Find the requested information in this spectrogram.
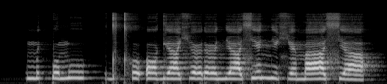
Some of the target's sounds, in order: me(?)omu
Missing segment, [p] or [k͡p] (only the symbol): k͡p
